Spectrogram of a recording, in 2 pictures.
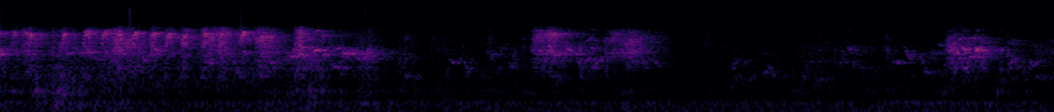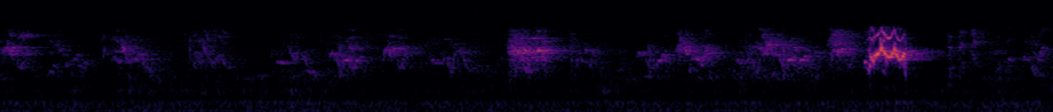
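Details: Caged parakeet cleaning its nest box, viewed via mirror; a burst of scratchy warbling at the start, then scattered soft twitters and one sharp loud chirp near the end.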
